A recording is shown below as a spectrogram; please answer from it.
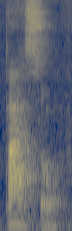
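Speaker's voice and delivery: "paso" with its first syllable stressed; stress second-to-last syllable. Shown as a demonstration. Teacher showing students where the accent falls in "paso", stressed on the first syllable. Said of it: "put the accentuation on the second to the last".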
